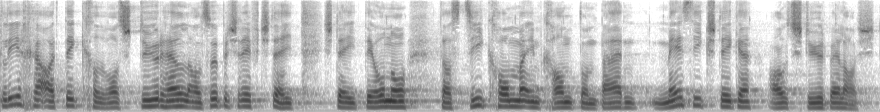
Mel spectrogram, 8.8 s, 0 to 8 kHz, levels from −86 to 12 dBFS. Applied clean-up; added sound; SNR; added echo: none; none; none; none.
